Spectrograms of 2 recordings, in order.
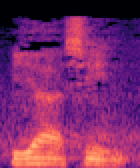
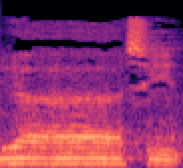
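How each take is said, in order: First: The first vowel is held for two counts. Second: The first vowel is stretched well beyond two counts. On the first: The speaker calls it right. "حركتين فقط" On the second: The speaker calls it wrong. "ما تقول ياسين"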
